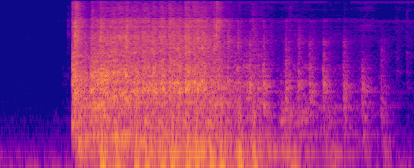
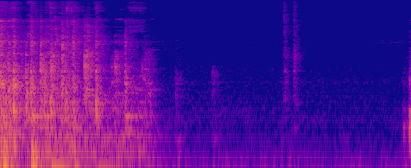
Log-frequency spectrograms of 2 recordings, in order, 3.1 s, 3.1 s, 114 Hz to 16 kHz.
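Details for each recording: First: Husqvarna mower with Briggs & Stratton Intek engine, over 900 hours, cranked with plugs and fuel line disconnected: brisk, even cranking about three turns a second, strong starter whirr, no firing; starter spins engine properly, normal cranking. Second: Husqvarna riding mower, Briggs & Stratton Intek V-twin, over 900 hours, new battery: brief ragged firing, pause with light clicks, then rough run that won't hold; getting fuel but not running on it.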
